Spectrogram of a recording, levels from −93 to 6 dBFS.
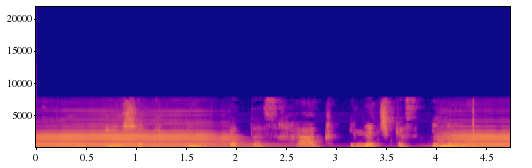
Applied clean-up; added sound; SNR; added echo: none; Bowed string instrument; 0 dB; none.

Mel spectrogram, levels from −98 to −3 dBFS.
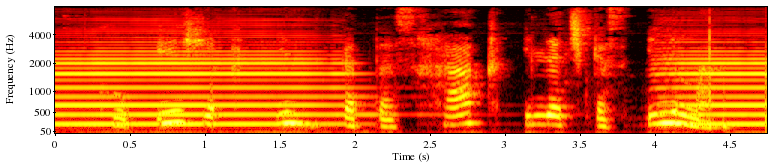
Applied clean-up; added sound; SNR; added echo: neural mask model RNNoise.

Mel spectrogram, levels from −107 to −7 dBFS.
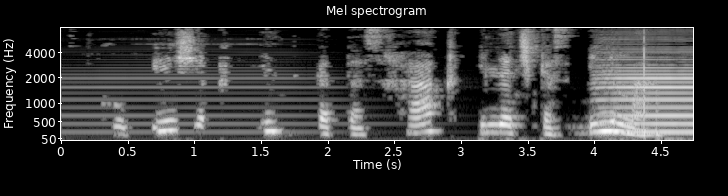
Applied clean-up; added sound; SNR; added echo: classical method spectral subtraction.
